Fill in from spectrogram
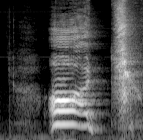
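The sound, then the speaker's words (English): One loud sneeze, a voiced rising 'ah' breaking into a sharp, hissing 'choo', alone. It sounds like a person acting out the sneeze with their voice. “He sneezed loudly again and again.”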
